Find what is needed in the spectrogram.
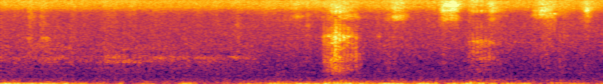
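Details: Loud, steady low rumbling purr with rhythmic vibration from a sleepy, content male cat lying under the covers next to his owner before sleep; normal purring.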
